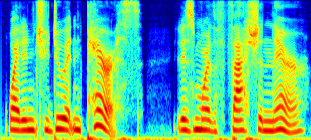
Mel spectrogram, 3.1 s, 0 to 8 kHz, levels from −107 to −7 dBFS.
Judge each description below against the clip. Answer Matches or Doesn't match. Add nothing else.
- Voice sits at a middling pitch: Doesn't match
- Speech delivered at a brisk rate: Matches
